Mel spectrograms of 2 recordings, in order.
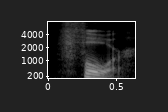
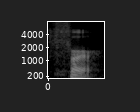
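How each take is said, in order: First: The word is stressed with a full vowel. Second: The word is unstressed with a reduced vowel. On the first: "When I stress it, it sounds like I'm saying the number four" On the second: "it may sound a little more like fur"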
